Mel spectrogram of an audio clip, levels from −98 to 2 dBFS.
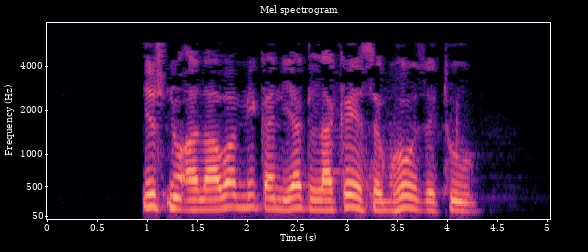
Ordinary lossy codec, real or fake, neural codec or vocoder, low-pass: MP3, 24 kbps; real; none; 7.2 kHz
